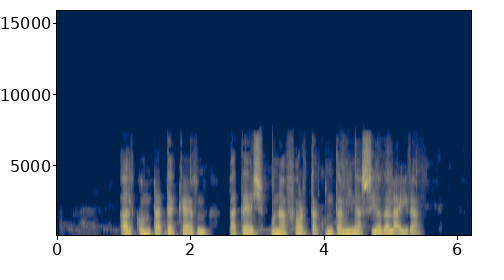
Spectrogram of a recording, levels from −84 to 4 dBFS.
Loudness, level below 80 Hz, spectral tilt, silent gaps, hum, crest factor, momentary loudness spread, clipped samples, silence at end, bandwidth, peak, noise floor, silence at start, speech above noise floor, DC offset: -18 LUFS; -56 dBFS; -5.5 dB/octave; none; none; 18 dB; 9 LU; under 0.1%; 0.75 s; 7.6 kHz; -2 dBFS; -55 dBFS; 0.95 s; 37 dB; under 0.1%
